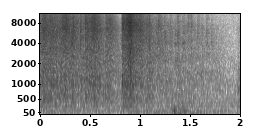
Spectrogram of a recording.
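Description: Aluminium foil crinkling as it is pressed and crimped around the edges of a metal roasting tin. Its loudest crackle comes just under a second in, then it fades.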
